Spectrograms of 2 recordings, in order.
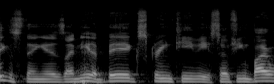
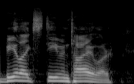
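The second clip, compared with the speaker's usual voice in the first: ordinary talk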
